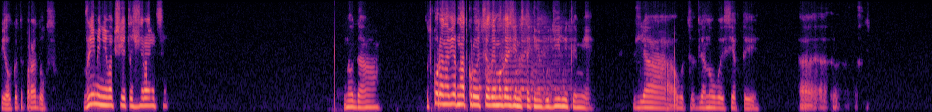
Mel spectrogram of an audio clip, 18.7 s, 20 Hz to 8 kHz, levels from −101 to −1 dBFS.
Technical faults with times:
0.57-0.59 loud pop
6.68-6.70 loud pop
9.57-11.59 feedback echo between two devices
11.72-12.30 repeated packet loss (robotic sound)
12.76-12.81 short concealed packet loss
13.48-13.50 loud pop

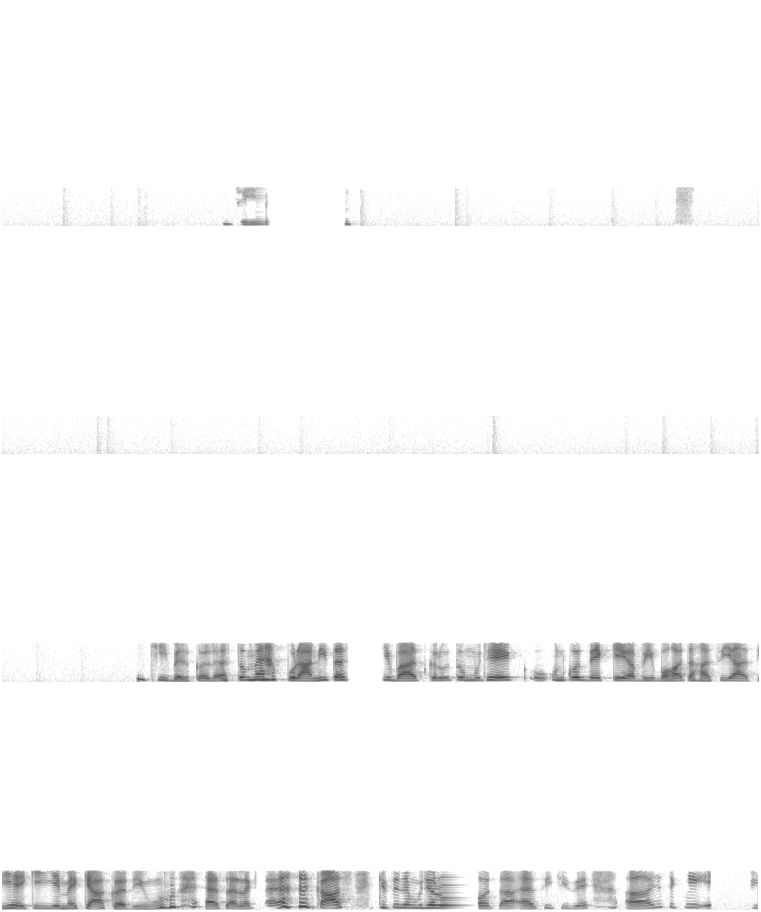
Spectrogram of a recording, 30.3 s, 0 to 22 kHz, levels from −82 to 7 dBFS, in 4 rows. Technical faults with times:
2.54-2.65 burst of packet loss
2.65-3.45 long network dropout
18.59-18.96 long network dropout
27.12-27.49 long network dropout

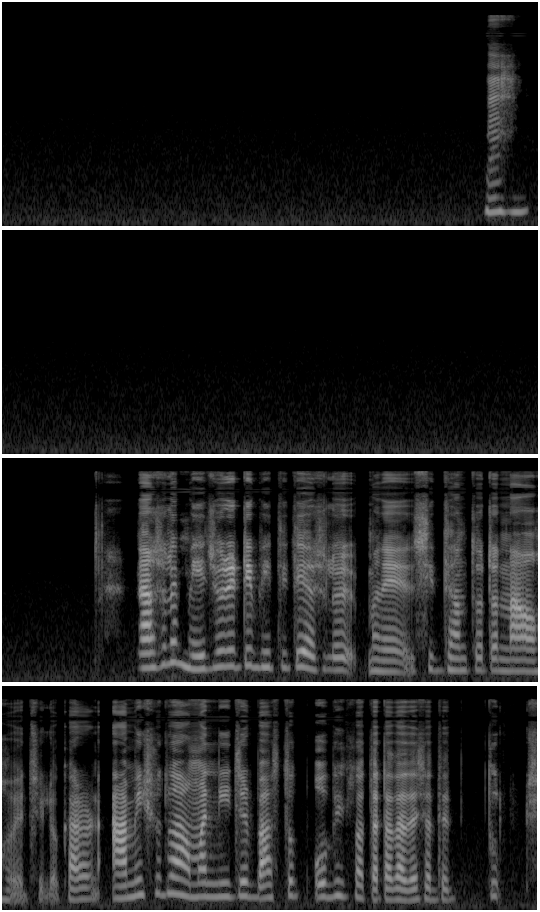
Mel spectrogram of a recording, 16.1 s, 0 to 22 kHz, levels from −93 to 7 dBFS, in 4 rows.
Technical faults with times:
0.00-16.07 imaging from sample-and-hold upsampling

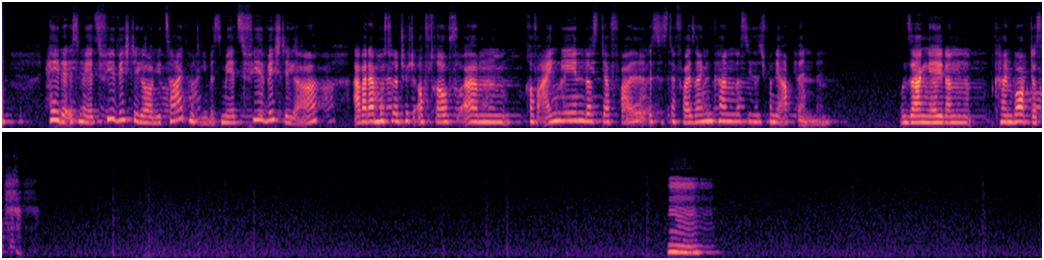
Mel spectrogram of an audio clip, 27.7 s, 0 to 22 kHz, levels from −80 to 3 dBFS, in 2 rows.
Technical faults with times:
0.00-27.74 echo with no canceller

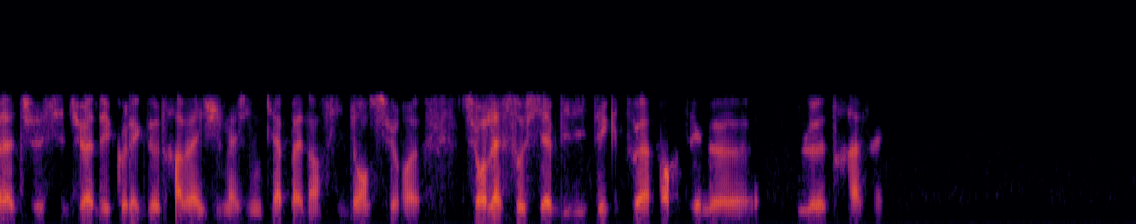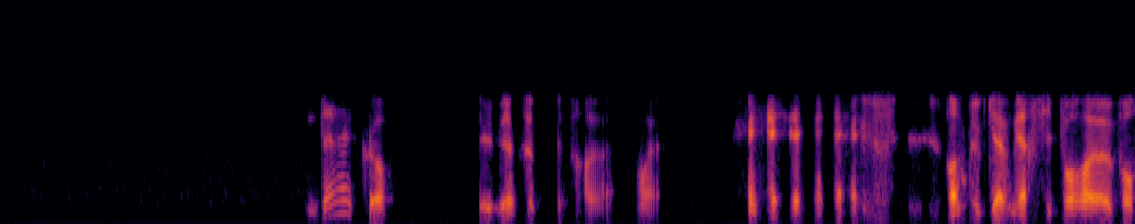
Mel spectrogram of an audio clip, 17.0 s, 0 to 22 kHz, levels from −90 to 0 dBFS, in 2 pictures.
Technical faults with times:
0.00-17.04 AMR narrowband mobile codec
12.54-12.73 lost AMR speech frames
15.02-15.20 lost AMR speech frames

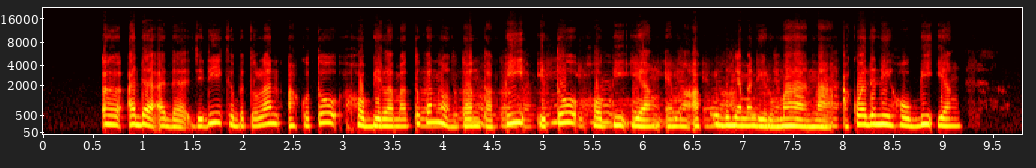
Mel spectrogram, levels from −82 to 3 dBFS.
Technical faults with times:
0.00-9.79 hard clipping
3.75-8.07 feedback echo between two devices

